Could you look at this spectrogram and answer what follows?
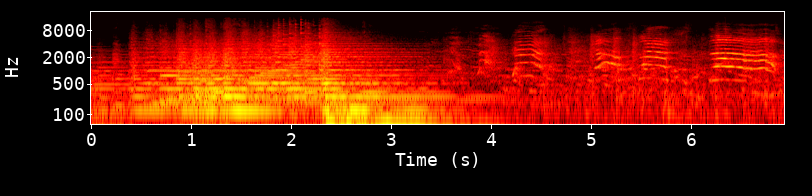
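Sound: children playing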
